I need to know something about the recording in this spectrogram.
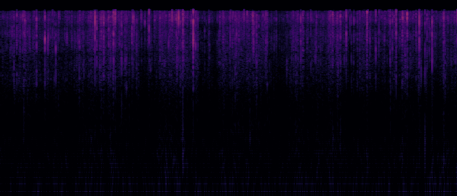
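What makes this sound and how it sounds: A long tied bundle of dry grass or straw stalks is held horizontally above the mic while fingertips rub and crinkle the stalks. The result is a quiet, steady stream of dense, bright crackling and rustling with tiny sharp snaps scattered throughout.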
